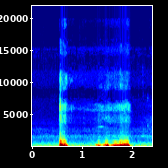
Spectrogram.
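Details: A pet dog named Griff snores while sleeping: one short, sharp snort, then a longer rough, grumbling rattle of low throaty pulses, all over a faint steady background hum.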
